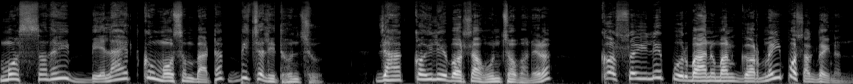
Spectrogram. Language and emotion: Nepali, surprised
